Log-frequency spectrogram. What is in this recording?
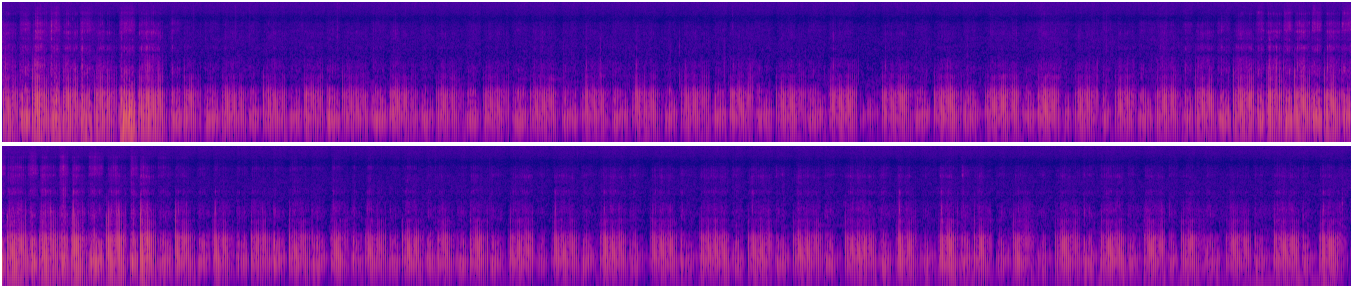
Cat Purr
My cat Peaseblossom purring at various speeds and intensities.
cat, purr, pets, sounds, cats, domestic, animal, purring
